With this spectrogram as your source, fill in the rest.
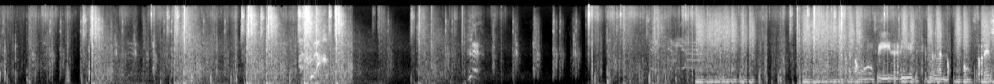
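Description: Muskets fire in bursts at a distance.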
